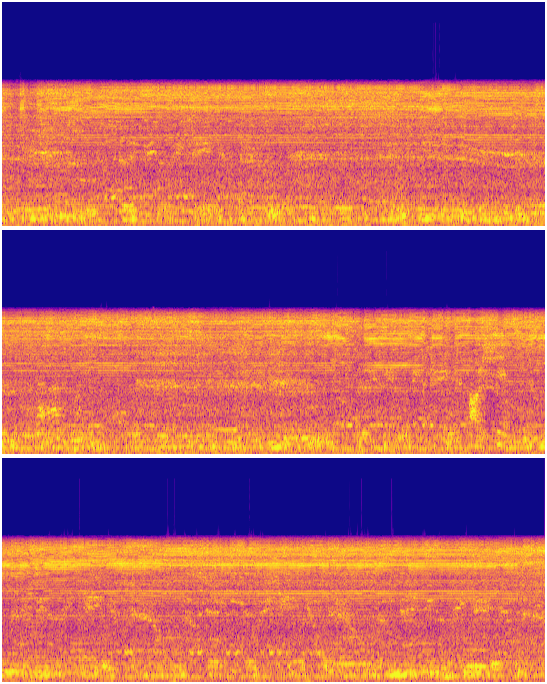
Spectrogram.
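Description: Tattoo machine buzzing steadily against skin, under background music with vocals.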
